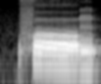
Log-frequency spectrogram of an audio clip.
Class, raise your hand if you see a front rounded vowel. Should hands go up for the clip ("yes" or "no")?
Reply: no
